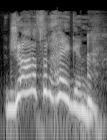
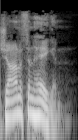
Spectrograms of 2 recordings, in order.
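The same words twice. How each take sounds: First: The name is said in a put-on voice. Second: The name is said in an ordinary voice. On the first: "She said it more like this" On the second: "she didn't say it in that voice"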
